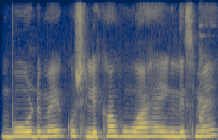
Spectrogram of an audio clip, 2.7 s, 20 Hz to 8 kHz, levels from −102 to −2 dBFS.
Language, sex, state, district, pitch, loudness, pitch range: Hindi, female, Bihar, Darbhanga, 265 Hz, -22 LUFS, 255-280 Hz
